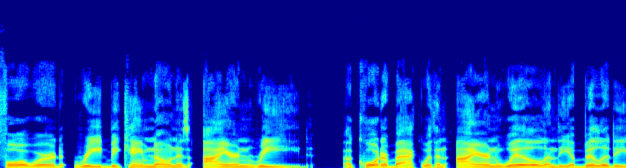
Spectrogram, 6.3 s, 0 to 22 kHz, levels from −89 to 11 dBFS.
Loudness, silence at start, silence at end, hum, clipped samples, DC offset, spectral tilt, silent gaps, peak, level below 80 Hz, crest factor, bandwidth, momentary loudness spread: -18 LUFS; 0.05 s; 0 s; none; under 0.1%; under 0.1%; -6.5 dB/octave; none; -2 dBFS; -50 dBFS; 16 dB; 13 kHz; 6 LU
